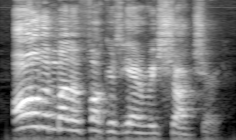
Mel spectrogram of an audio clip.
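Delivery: ordinary delivery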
